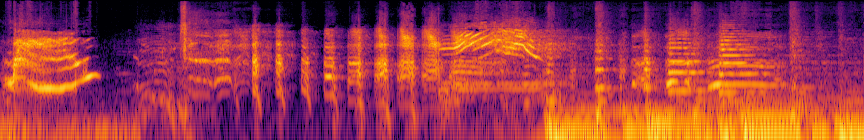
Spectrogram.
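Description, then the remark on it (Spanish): A person imitates a cat, letting out drawn-out, wavering meows, then quick rhythmic chattering bursts and more sliding meow cries, fairly loud, with a low hum entering near the end. “Mi esposa dice que soy un lindo gatito.”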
